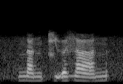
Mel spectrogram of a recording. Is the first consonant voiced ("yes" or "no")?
yes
